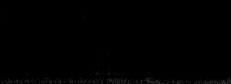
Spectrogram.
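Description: Very faint pen strokes writing on paper, a cluster of soft scratches about a second in; otherwise near silence.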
